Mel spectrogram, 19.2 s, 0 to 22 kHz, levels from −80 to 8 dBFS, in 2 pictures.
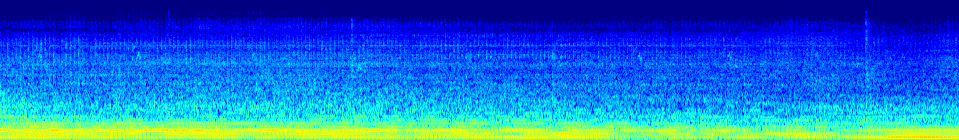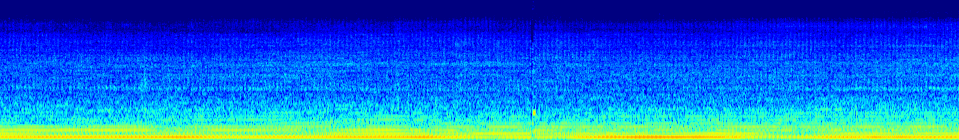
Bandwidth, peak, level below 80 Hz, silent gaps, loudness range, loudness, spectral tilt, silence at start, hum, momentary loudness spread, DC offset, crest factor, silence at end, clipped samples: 11.5 kHz; -10 dBFS; -42 dBFS; none; 3 LU; -24 LUFS; -7.5 dB/octave; 0 s; none; 6 LU; under 0.1%; 12 dB; 0 s; under 0.1%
